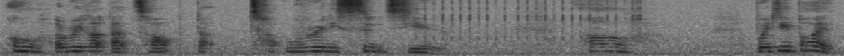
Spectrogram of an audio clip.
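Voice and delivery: high gushing fake praise; fake-sweet gossip. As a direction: compliment her top insincerely, high. Mother hen fake compliment.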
